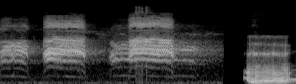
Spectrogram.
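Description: Harsh, raspy cawing from several carrion birds feeding on decaying corpses amid rubble in a castle courtyard, loud, calls overlapping in bursts with a brief pause before another caw, no voices present.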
